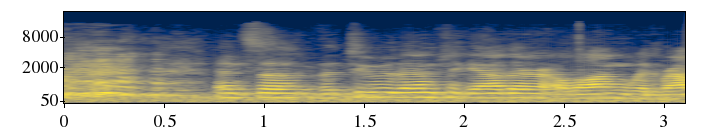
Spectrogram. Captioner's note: laughter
